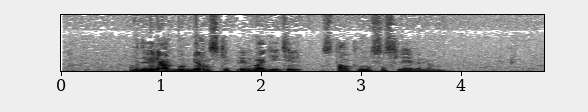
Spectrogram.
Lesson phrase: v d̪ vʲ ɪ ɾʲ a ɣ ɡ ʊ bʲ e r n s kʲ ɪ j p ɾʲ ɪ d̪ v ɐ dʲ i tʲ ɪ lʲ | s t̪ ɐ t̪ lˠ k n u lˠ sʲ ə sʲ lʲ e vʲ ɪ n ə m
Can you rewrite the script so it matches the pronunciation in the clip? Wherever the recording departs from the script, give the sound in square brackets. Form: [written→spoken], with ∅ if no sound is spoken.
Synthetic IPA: v d̪ vʲ ɪ ɾʲ a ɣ ɡ ʊ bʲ e r n s kʲ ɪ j p ɾʲ ɪ d̪ v ɐ dʲ i tʲ ɪ lʲ | s t̪ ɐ [t̪→∅] lˠ k n u lˠ sʲ ə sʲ lʲ e vʲ ɪ n ə m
